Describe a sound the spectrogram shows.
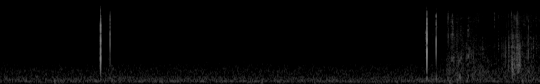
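A rifle scope clicks into place.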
